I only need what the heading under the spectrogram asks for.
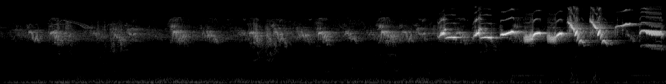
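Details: Double-collared seedeater singing in the morning, Tui Tui Zel Zel song style: soft, buzzy high twittering notes repeated for four seconds, then a loud, rapid burst of sharp whistled and trilled phrases.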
